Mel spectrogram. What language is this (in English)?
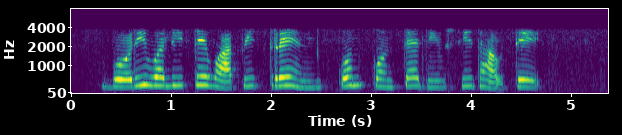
Marathi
